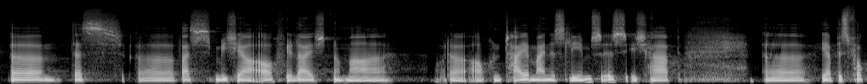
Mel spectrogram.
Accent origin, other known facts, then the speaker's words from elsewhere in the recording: East Germany, Germany; also born or lived in Berlin; somit auch in der DDR groß geworden.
